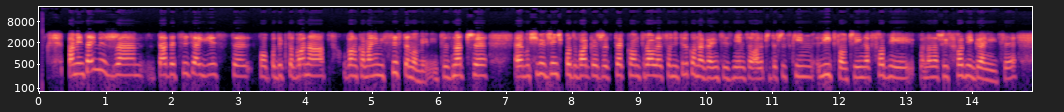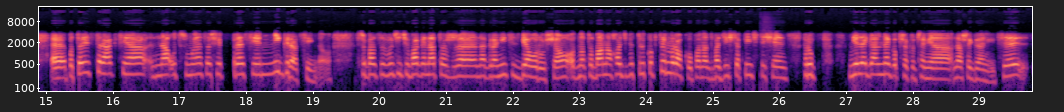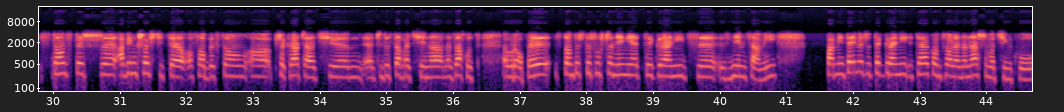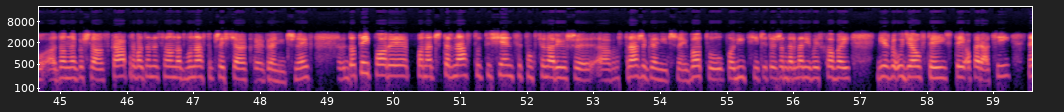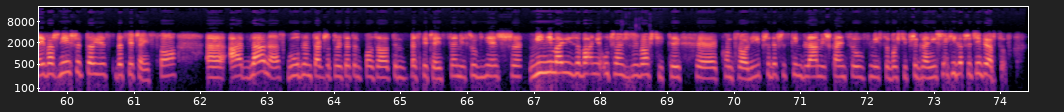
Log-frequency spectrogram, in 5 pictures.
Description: Pytaliśmy również o przedłużenie tymczasowych kontroli granicznych z Niemcami do 4 kwietnia 2026 roku. Wyjaśniła Wojewoda:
